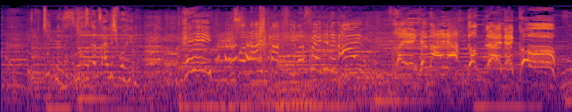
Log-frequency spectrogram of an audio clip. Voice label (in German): Wuetende Frau; Taxidiebin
